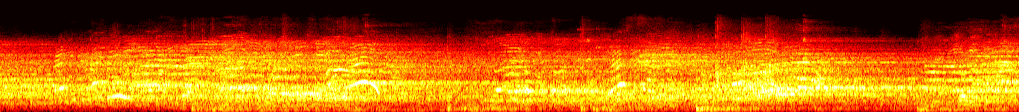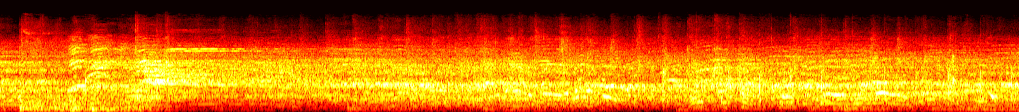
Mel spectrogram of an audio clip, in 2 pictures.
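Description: Young women call out and shout to each other during play.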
